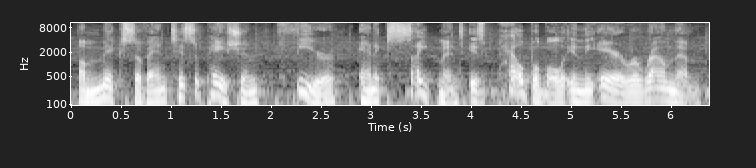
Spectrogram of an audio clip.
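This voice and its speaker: Low-voiced, expressive male narrator. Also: measured pace, faint music behind. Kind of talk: dramatic scripted narration.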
